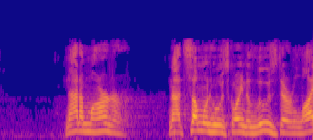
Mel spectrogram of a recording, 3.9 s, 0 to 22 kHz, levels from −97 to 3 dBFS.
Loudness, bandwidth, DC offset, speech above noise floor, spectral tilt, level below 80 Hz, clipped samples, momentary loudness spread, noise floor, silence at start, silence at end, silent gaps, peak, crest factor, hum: -28 LUFS; 8 kHz; under 0.1%; 40 dB; -5 dB/octave; -66 dBFS; under 0.1%; 8 LU; -67 dBFS; 0.8 s; 0 s; none; -8 dBFS; 20 dB; none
